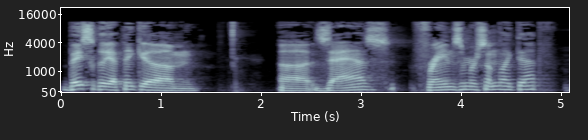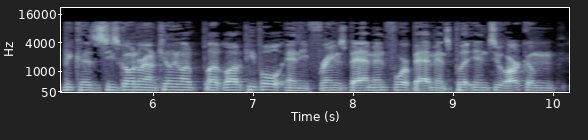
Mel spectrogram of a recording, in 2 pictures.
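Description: A man's voice: medium pitch, fairly even intonation, normal speed, fairly bright tone. A man guest hosting a podcast, telling a story hesitantly with frequent restarts. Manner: hesitant, restarts often while recalling. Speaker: guest host. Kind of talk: casual chat.

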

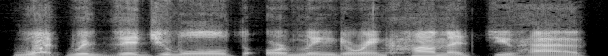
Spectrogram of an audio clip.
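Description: A high-energy male expert guest with a mid-range voice and a dry, close sound. He explains concepts conversationally, articulate and emphatic, like an educator in an interview. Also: animated, moderate pace, no room sound, narrow, tinny audio. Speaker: podcast guest, author and psychology educator.

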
